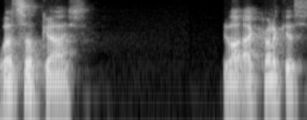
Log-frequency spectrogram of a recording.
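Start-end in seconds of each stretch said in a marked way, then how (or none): 0.0-0.9 put-on, best-attempt American accent. Greeting his audience to show off his best try: American accent. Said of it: "That's my best U S accent".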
